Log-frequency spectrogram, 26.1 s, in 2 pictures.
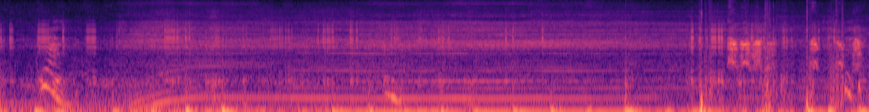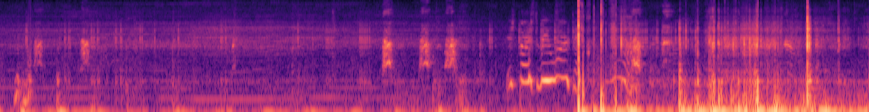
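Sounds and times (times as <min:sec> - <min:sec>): motorcycle engine rumbling: 0:00.0 - 0:26.0
dog barking: 0:10.9 - 0:13.0, 0:18.8 - 0:20.0, 0:22.4 - 0:23.2.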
